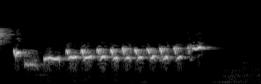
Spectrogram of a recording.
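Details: White-rumped shama song: a high opening note, then a rapid run of about fifteen bright, trilled whistles that slowly climb in pitch and end on a sustained high whistle.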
